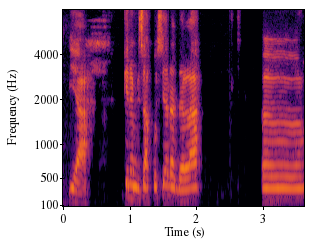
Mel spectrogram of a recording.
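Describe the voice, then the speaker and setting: A woman in her forties sharing personal stories in a casual group chat over a video call, lively, chatty and quick to laugh. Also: medium pitch, gravelly, no echo. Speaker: guest sharing her story.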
